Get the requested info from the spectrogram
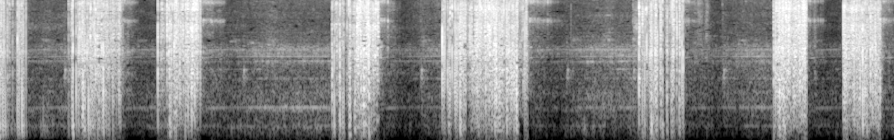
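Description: MIG (wire-feed) welder arc crackling in short bursts as tack welds are laid on a steel suspension arm. There are about eight bursts, each under a second, with quiet gaps between them.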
